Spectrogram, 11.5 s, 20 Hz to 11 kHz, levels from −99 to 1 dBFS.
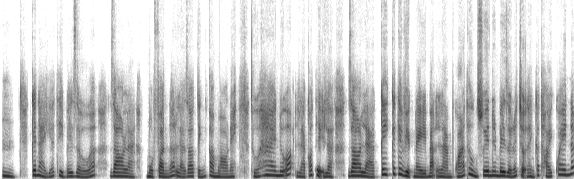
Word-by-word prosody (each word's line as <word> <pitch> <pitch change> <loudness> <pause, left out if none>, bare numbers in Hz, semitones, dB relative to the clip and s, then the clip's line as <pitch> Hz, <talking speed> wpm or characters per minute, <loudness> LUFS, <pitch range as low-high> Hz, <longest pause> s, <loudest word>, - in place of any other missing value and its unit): Ừm. 230 -4 0 0.4
Cái 290 - +4
này 220 -9 -2
á 230 - -5
thì 260 -5 -1
bây 220 +1 -1
giờ 190 -4 -3
á 260 +6 -2 0.3
do 225 -1 +2
là 200 -4 -2 0.2
một 200 -4 0
phần 195 -2 +1
á 255 +5 -2
là 200 -7 -3
do 215 +3 -1
tính 200 -2 -6
tò 240 0 -1
mò 185 -3 -2
này, 190 +1 -4 0.3
thứ 205 -1 -3
hai 275 +5 +1
nữa 260 +6 +2
là 205 -4 -4
có 270 +8 -2
thể 275 - +5
là 200 -1 -1 0.3
do 245 +1 +4
là 200 -6 +1
cái 325 0 +3
cái 360 - +1
cái 345 -2 +3
việc 240 -7 +4
này 190 -2 +1
bạn 210 +2 0
làm 190 -3 -2
quá 200 +6 -1
thường 295 -10 +2
xuyên 270 +4 +4
nên 260 -1 +2
bây 245 -1 +7
giờ 225 -4 +2
nó 215 +4 -1
trở - - +4
thành 210 -2 -2
cái 285 - -4
thói 210 -5 -2
quen 305 +5 0
á, 370 - +1
220 Hz, 250 wpm, -22 LUFS, 200-260 Hz, 0.4 s, bây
